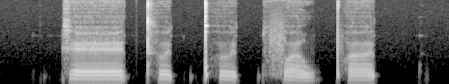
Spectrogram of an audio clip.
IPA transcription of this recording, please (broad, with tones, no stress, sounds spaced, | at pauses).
k ɛː˨˧ t̪ʰ ɵ˧ t̚ pʰ ɵ˨˥ t̚ f ɐ˨˧ w pʰ ɐ˥ t̚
